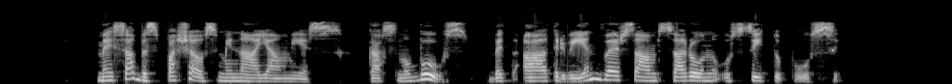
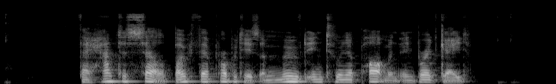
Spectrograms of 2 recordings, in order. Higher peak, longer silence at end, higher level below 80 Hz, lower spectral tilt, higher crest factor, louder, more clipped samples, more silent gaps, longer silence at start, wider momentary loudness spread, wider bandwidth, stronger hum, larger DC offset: first, 0 dBFS vs -8 dBFS; first, 1.15 s vs 0.9 s; second, -60 dBFS vs -54 dBFS; second, -2.5 dB/octave vs -6.5 dB/octave; about the same, 18 dB vs 18 dB; first, -15 LUFS vs -25 LUFS; neither; first, 3.55-3.67 s, 4.74-4.86 s vs none; first, 1 s vs 0.8 s; about the same, 7 LU vs 8 LU; about the same, 10.5 kHz vs 11.5 kHz; neither; neither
